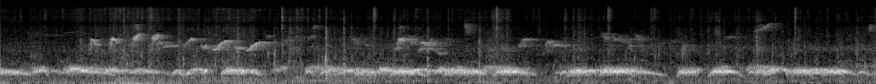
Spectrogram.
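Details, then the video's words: Malaysian spotted dove cooing in 'chiêu gù, sấm đồng' fashion: a steady series of low rounded phrases with short gaps, while other small birds chirp repeatedly at a higher pitch. "Cu Gáy Malaysia, Chiêu Gù. Sấm Đồng"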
